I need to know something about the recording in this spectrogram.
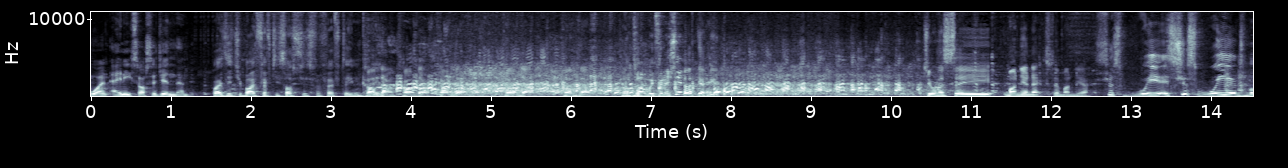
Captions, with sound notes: and as you can imagine, there weren't any sausage in them. Where did you buy 50 sausages for 15p? Calm down, calm down, calm down. Calm down, calm down. What time we finishing? [laughter] Do you wanna see Munya next to Munya?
